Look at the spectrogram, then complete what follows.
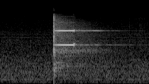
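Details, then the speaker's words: A single short, clear electronic chime fading briefly as a syringe pump is switched on: the syringe pump power-on tone. "In this video, I will show you how to use this syringe pump. So first, you turn it on."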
